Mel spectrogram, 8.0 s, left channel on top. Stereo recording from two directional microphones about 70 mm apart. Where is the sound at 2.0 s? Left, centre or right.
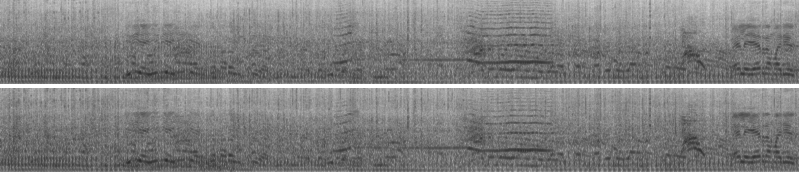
Right.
